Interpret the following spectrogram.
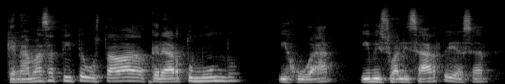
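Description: A man's voice: on the high side, moderate pace, darkish tone. A man with a Mexican accent hosting a friendly conversational interview in an earnest, motivational way. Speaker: interviewer, show host.

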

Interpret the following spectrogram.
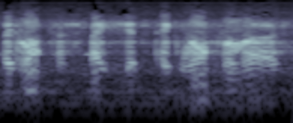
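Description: A man's voice: fairly low pitch, a little fast, lightly acted. An actor playing an earnest, loyal spaceship crewman, deferential and consoling, in a 1950s radio drama. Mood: anxious, hopeful. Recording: very noisy, muffled old radio transmission.

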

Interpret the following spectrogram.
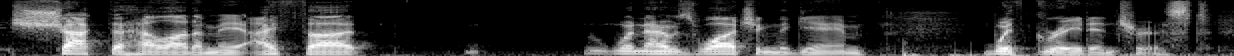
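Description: A man's voice: mid-range voice, unhurried, fairly bright tone, no echo. A man from the northern United States co-hosting a sports podcast, bantering casually in a dry, self-deprecating way.

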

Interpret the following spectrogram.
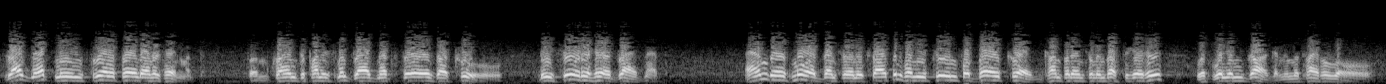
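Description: A man's voice: on the high side, big pitch swings, fairly quick, slightly rough. An American man announcing in a formal, dramatic 1950s radio style, with emphatic scripted delivery. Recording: tinny old radio broadcast recording.

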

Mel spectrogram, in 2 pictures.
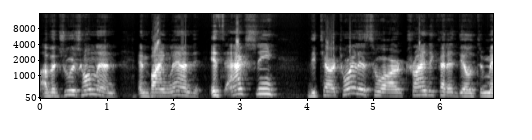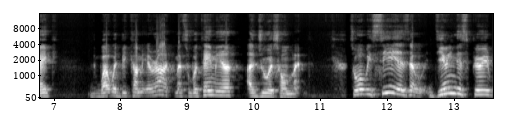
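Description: A man, a history lecturer, answering an interview question in a thoughtful, explanatory way with frequent pauses and restarts. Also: medium pitch, bright, forceful tone, low-quality recording.

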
